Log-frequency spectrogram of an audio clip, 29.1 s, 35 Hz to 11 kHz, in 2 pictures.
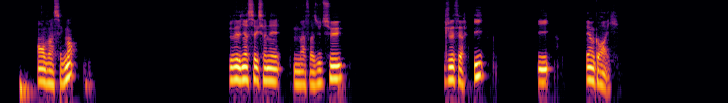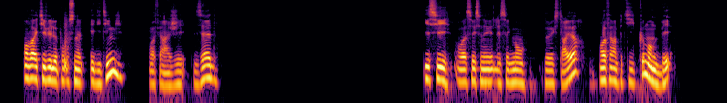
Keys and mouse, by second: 0.7-2.7 drag, 3.2 click, 3.6-5.2 drag, 5.2 3, 5.8 click, 9.3 i, 10.3 click, 10.6 i, 11.3 click, 13.3 click, 15.7 click, 17.8 g, 18.3 z, 22.4-23.4 drag, 23.4 typing, 24.9 click, 27.3 super+b.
